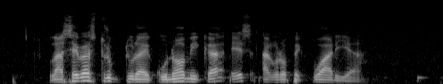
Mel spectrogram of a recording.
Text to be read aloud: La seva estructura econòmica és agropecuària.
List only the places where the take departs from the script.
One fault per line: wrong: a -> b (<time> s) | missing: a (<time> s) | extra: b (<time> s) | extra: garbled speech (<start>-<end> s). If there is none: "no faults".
no faults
